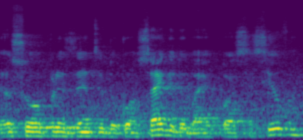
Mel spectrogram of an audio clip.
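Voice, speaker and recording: Noticeable background noise and audible room echo around a man's voice, medium in pitch, its intonation fairly even. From Brazil, São Paulo city. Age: 80s+. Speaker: community security council president. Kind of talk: interview.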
